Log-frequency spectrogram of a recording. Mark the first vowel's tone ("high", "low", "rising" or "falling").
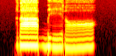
high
